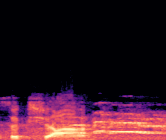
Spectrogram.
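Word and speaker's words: śikṣā: คำว่าศึกษาในภาษาไทยมาจากภาษาอินเดียบาลีว่าศิกขาสันสกฤตว่าศิกษามาเป็นภาษาไทยเราเรียกว่าศึกษาเราจะเอาความหมายเดิมของคำนี้มาทำความเข้าใจกันคือคำว่าศึกษา This word siksa in Thai comes from an old Indian word which in Sanskrit is pronounced siksha, or in the Pali language sikha, and we preferred to use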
